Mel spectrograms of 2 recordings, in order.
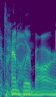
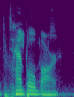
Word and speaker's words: Temple Bar: Temple Bar. – Yeah, it's not Templar. Like, we're not doing Crusades. We're not killing Muslims.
